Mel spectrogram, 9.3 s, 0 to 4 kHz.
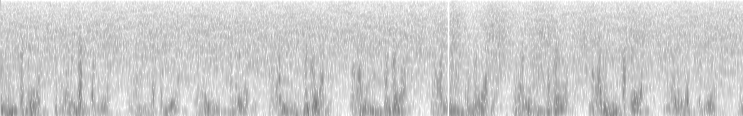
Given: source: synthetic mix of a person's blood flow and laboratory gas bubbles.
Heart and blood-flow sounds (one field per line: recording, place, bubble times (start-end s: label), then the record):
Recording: Doppler ultrasound of blood flow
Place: precordium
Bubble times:
no bubbles
From the record:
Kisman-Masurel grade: 000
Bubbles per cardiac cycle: 0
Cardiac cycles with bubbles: 0%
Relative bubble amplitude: no bubbles discernible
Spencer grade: 0 (complete lack of bubble signals)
